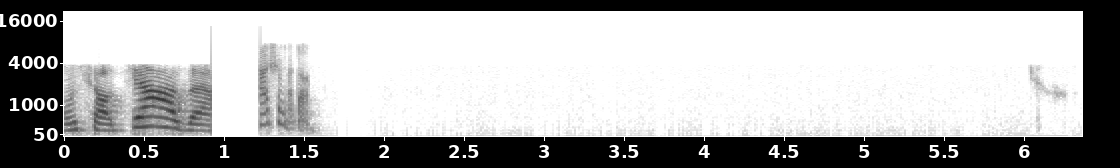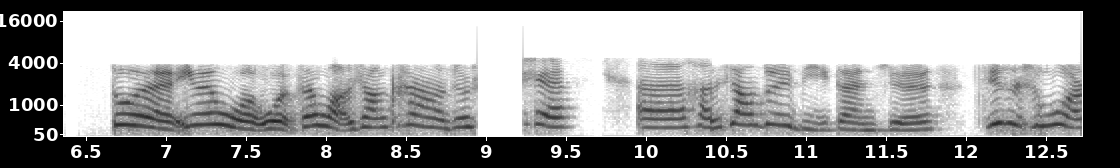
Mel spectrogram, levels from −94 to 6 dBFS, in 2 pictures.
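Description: Throughout, the speech carries the AMR narrowband mobile codec: nothing above 4 kHz, with a buzzy, synthetic vocal quality that points to a low mode near 7.4 kbps, not mere band-limiting. At 0.92 s the sound cuts to silence for 0.31 s, a playback stall, likely from the player running dry. Unlike a dropout, it resumes where it stopped. A catch-up at higher speed follows from 1.23 to 1.54 s at 2.0 times speed, with pitch raised by roughly 10 semitones. That chipmunk rush distinguishes it from a plain skip. A second silent stall of 0.29 s runs from 8.95 to 9.24 s. Then a gentler catch-up at 1.25 times speed, about 4 semitones higher, lasts until 10.41 s. From 12.30 to 12.63 s, AMR bit errors make the speech hoarse, scratchy and gargly while keeping its rough pitch and level. That preserved contour separates it from a lost-frame gap or concealment.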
